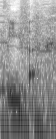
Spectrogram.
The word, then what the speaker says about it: Aoife: Is it Ophi? Try again. Eoffy? No. Ew? No. Ow. Ow. What is it? Aoife.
